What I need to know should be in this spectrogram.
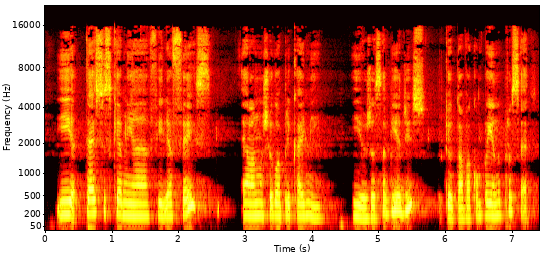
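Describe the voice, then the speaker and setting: Fairly low in pitch, a woman's voice carries a dark, mellow tone. She speaks at a moderate pace. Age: 50s. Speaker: teacher. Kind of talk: interview discussion.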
